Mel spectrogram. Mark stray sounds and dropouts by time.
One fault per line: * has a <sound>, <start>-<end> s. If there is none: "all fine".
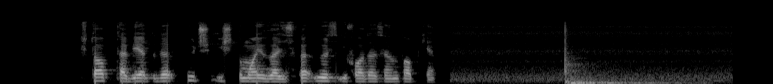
* has a thud, 5.6-7.2 s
